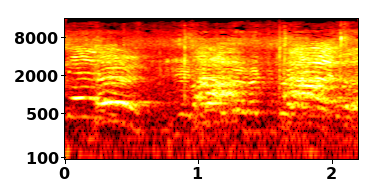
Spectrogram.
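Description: A group of children shouting and calling out together while they dance, several high-pitched voices overlapping in short cries.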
